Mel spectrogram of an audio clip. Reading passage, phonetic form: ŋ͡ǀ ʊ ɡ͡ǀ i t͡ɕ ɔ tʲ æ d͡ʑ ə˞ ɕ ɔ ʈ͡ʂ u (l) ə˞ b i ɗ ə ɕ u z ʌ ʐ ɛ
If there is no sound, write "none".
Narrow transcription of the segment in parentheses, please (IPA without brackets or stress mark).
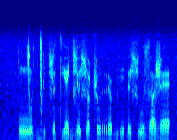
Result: r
